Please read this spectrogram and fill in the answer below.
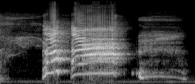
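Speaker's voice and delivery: high, loud burst of laughter. Real, not acted. Woman realizing she sounds like her mother, laughing loudly.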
